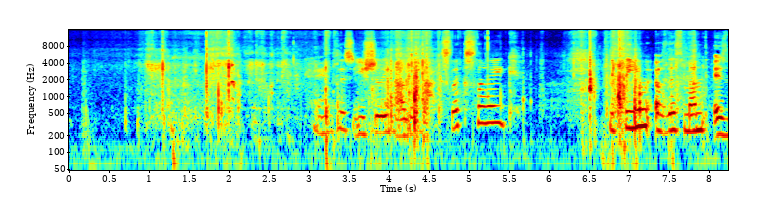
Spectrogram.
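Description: Plastic packaging rustles and crinkles in hands.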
